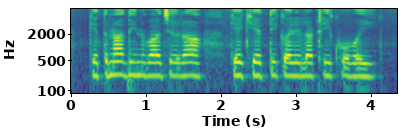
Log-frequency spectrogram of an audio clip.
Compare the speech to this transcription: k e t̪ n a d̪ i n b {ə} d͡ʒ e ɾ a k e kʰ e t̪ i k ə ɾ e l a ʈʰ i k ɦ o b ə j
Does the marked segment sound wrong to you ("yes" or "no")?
yes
